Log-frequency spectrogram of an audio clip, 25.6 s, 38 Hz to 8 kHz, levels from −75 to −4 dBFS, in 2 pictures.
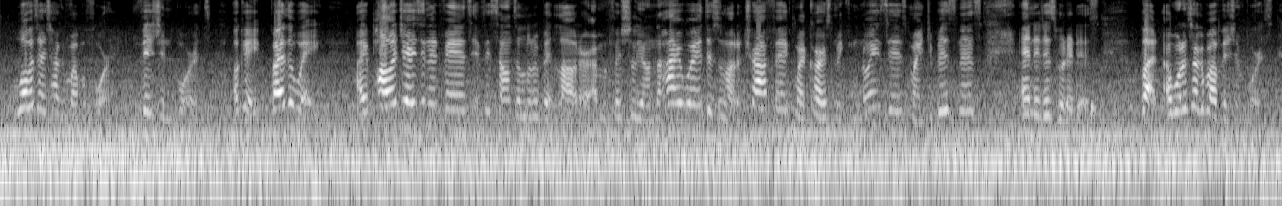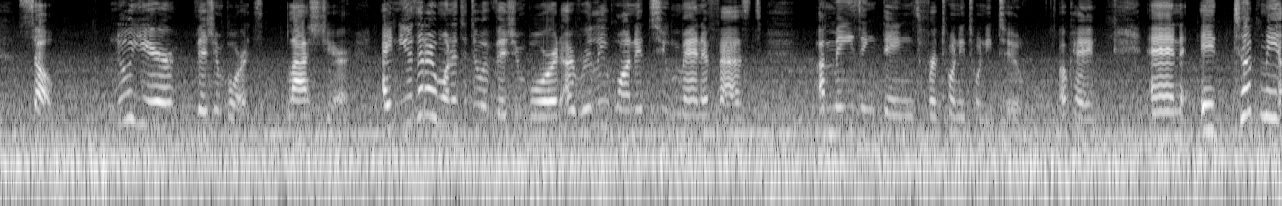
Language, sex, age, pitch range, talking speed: English, female, 20-39, 115-125 Hz, 200 wpm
